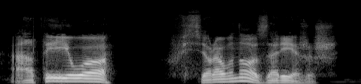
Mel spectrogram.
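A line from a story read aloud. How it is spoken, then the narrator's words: Gloomy remark. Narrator (Russian): мрачно добавил Хосе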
